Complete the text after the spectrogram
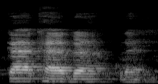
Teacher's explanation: क वर्ण वाले जितने भी बोले जाते वे कंठ से बोले जाते हैं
